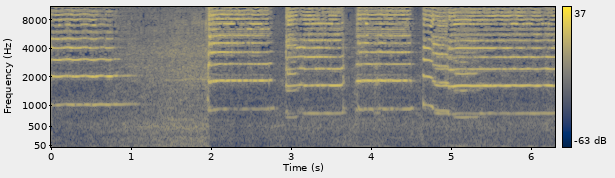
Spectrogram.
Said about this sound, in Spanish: Suenan ya clarines para la salida del cuarto, segundo del lote de José Antonio Morante de la Puebla.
